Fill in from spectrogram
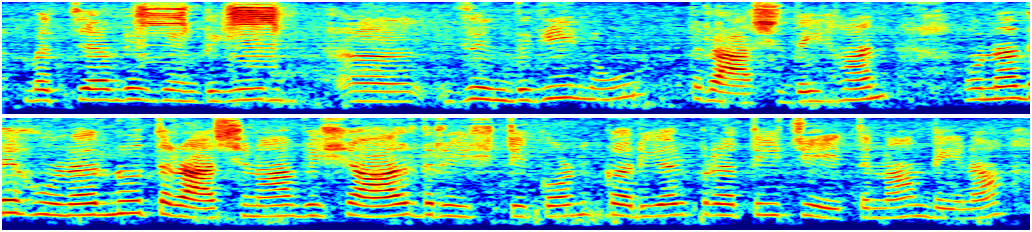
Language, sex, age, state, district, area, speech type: Punjabi, female, 18-30, Punjab, Rupnagar, urban, spontaneous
